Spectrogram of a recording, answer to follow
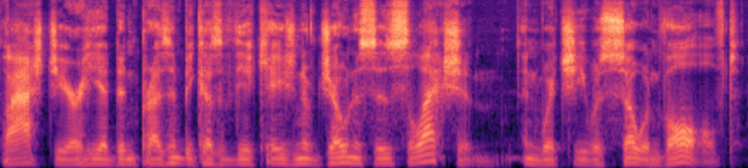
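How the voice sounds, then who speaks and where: A man's voice: sits low, moderate pace, fairly bright tone, no room sound, studio quality. A man narrating an audiobook in a dramatic reading, with some casual commentary.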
